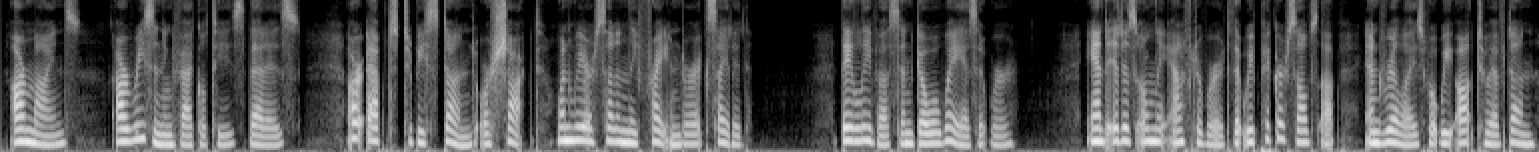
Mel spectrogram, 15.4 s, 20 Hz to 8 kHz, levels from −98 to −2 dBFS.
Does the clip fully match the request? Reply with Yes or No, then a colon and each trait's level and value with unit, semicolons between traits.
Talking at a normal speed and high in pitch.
Yes: average, 180 wpm; high, 210 Hz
